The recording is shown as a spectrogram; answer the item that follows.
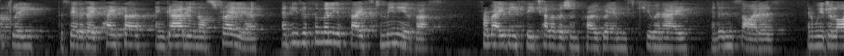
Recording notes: Co-presented with the Australian Press Council as keynote event in the Press Council’s 40th Anniversary International Conference.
